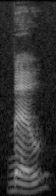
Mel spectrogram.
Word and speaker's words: Bell: Di sini namanya Bau, tapi tulisannya Bell ya. Bell. Bacanya kan Bau gitu.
